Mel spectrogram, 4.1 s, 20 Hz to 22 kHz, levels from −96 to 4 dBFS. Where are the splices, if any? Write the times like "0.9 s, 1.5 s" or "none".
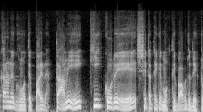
none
